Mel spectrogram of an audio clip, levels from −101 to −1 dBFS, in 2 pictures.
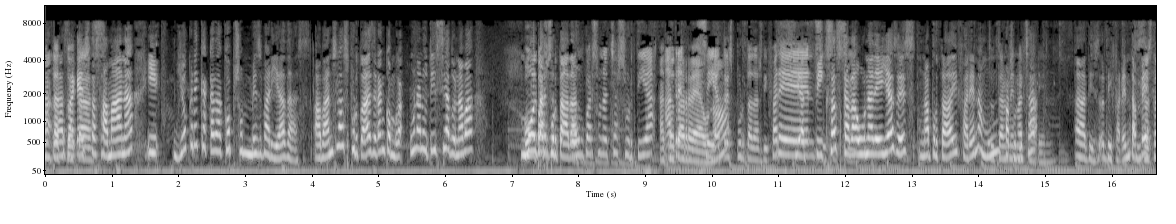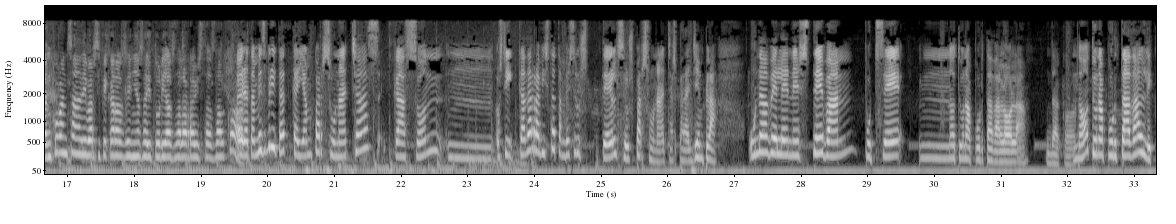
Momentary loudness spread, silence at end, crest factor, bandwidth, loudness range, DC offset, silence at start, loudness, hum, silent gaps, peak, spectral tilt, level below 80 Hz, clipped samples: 14 LU; 0 s; 18 dB; 8.8 kHz; 8 LU; under 0.1%; 0 s; -22 LUFS; none; none; -4 dBFS; -3.5 dB/octave; -42 dBFS; under 0.1%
